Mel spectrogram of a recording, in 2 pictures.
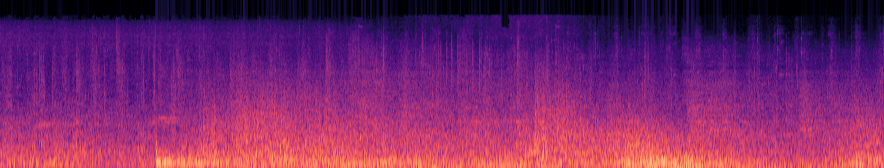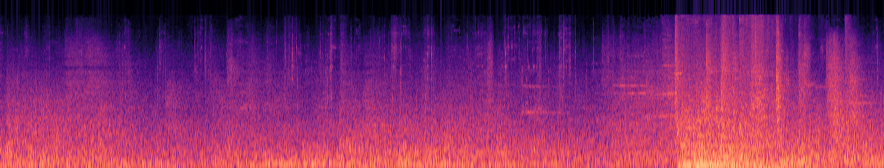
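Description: A strong wind howls and gusts through a snowstorm.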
